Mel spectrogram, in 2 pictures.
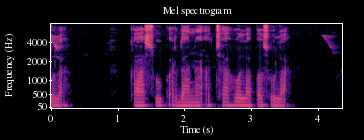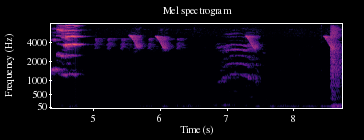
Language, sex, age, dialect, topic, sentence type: Magahi, male, 18-24, Western, agriculture, question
